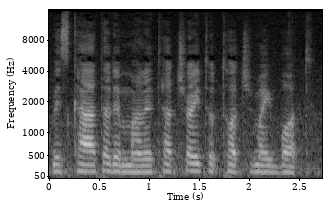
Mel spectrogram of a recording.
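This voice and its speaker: A woman's voice: low-pitched, level tone, normal speed. A woman speaking earnestly and emphatically in a conversational panel discussion. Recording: faint background noise, room ambience.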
